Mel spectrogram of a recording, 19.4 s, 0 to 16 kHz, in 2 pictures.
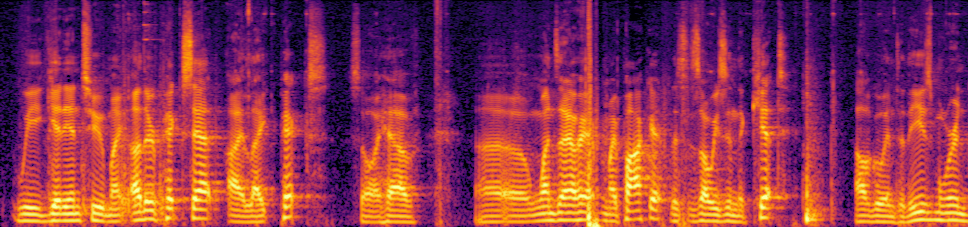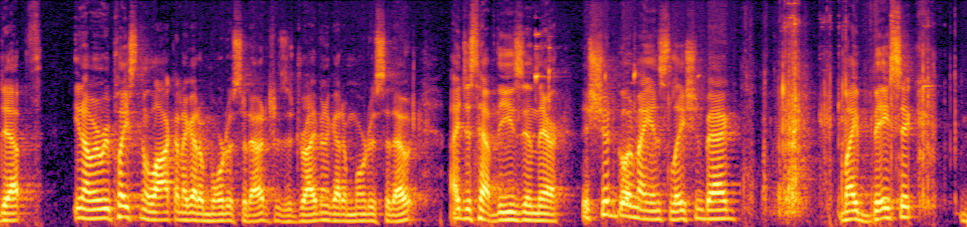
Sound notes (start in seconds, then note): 17.4 metal clanging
